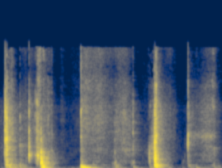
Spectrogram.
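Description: A deck of tarot cards being handled over a wooden tabletop: about five short, sharp card taps and slaps, with quiet between them.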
